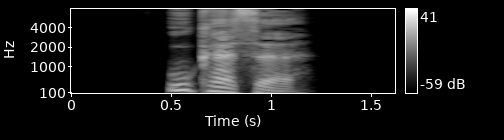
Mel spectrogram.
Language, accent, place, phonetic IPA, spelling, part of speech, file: German, Germany, Berlin, [ˈuːkasə], Ukasse, noun, De-Ukasse.ogg
- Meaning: nominative/accusative/genitive plural of Ukas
